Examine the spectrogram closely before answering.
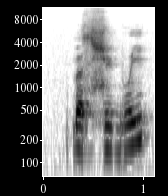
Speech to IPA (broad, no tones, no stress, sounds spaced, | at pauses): ɓ œ s ɕ y b u j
